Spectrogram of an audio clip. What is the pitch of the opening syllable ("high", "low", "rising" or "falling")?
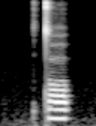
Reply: low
